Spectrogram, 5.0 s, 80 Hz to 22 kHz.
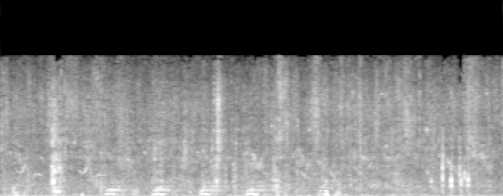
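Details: German Shorthaired Pointer at an Erie Shores Kennel Club event of the All Pointing Breed Field Dog Club, June 5 2015: a run of short, arched, mid-pitched yelping barks about every half second, with some rural background noise.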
